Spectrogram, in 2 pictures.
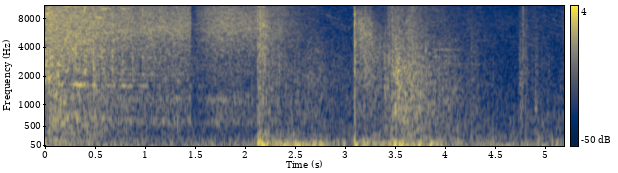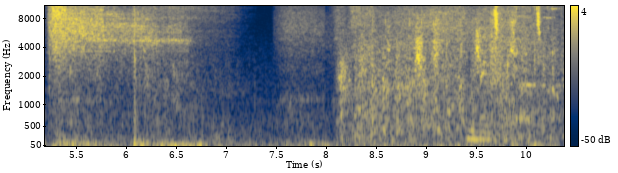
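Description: Ship cannon fire in the game Sunless Skies comes as repeated loud booming blasts in bursts, with dense rumbling bangs across the stretch, heard alongside a voice talking.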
